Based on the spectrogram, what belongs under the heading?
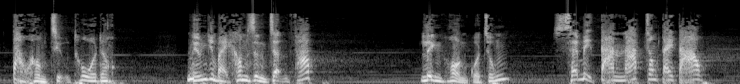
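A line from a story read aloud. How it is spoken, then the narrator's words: Shrieking hiss. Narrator (Vietnamese): Nữ quỷ rít lên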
